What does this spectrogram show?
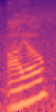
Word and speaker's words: Io: Yeah, Io, which is also an awesome name for a dog. Io is how you is a good spell it. name. It's literally pronounced how it's spelled, which is my favorite kind of word.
